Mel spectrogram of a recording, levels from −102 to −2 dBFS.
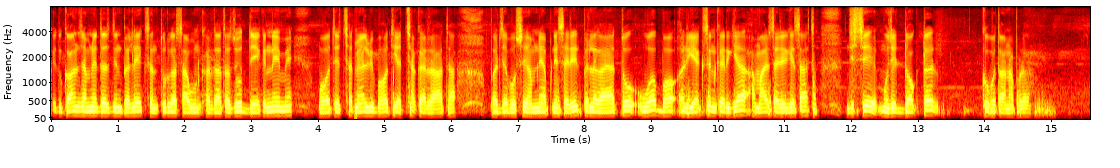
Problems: background sounds at intervals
